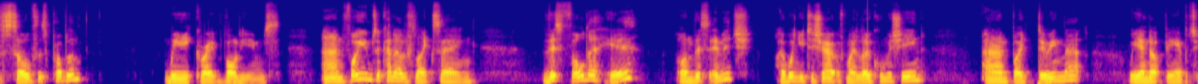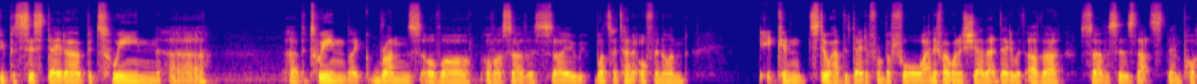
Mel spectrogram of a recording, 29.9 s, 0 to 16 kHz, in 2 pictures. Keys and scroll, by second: 1.1 u.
